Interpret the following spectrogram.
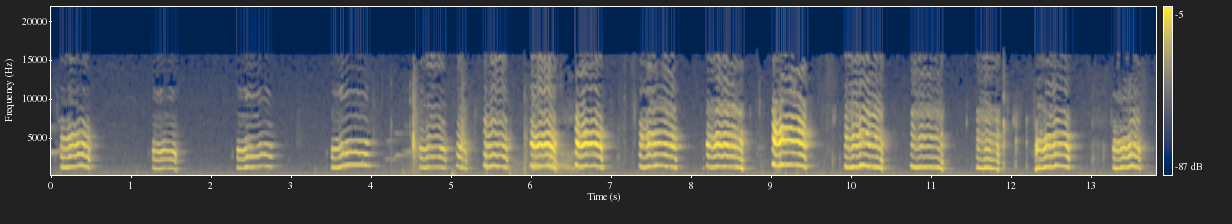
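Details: Capuchin monkey MonkeyBoo, a vocal pet on a leather couch indoors, delivers a long series of squeaky wavering calls, sparse at first, then a rapid steady run of short notes nearly twice a second.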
